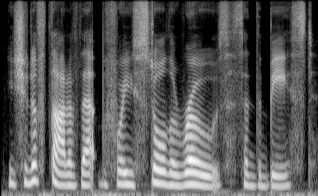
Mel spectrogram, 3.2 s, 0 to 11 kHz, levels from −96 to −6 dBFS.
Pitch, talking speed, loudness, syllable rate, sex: 195 Hz, 265 wpm, -19 LUFS, 5.7 syllables/s, female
